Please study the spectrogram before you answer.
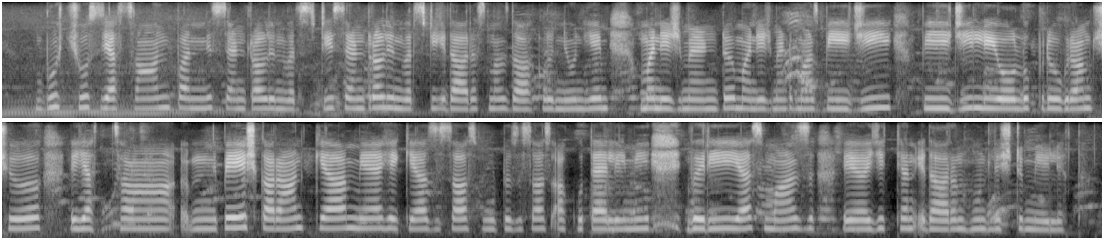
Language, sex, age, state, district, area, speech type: Kashmiri, female, 30-45, Jammu and Kashmir, Anantnag, rural, read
